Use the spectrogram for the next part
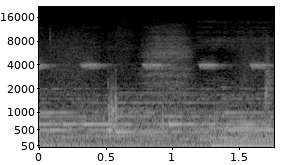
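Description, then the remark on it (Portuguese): A cricket chirps in a steady, repeating rhythm of short high trills, fairly faint against a low background hum, with no voices present. “O grilo tá aqui comigo, hein? Ó o grilo cantando.”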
